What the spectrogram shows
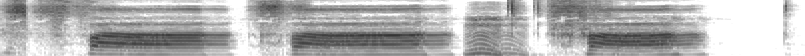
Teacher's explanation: উপরের দাঁতটি নিচের ঠোটের ভিজা অংশে লাগবে এবং মুখ থেকে একটু বাতাস হাওয়া বের হবে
